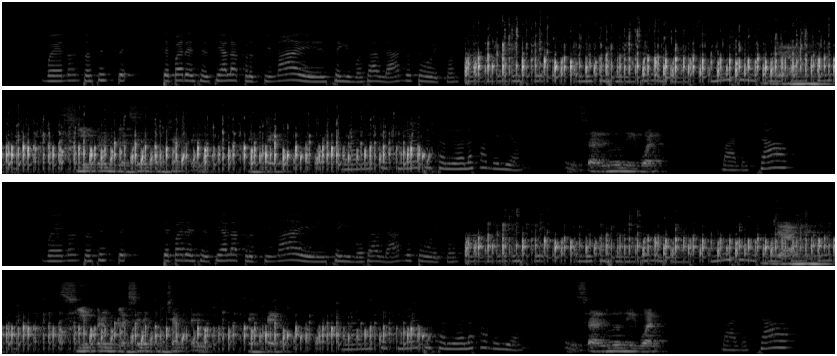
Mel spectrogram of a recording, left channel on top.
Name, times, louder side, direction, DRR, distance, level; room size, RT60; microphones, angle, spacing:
voice 1, 0.4-1.2 1.6-5.5 5.7-8.3 11.7-13.5 15.5-16.2, left 2 dB, 35° left, 1.1 m, -50 dB
Liquid, 4.6-12.6, left 7 dB, 65° left, 0.4 m, -29 dB
voice 2, 7.6-8.3 8.9-10.4 10.8-11.2 13.9-15.0, right 2 dB, 40° right, 5.6 m, -43 dB
17.5 x 9.3 x 2.7 m
head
